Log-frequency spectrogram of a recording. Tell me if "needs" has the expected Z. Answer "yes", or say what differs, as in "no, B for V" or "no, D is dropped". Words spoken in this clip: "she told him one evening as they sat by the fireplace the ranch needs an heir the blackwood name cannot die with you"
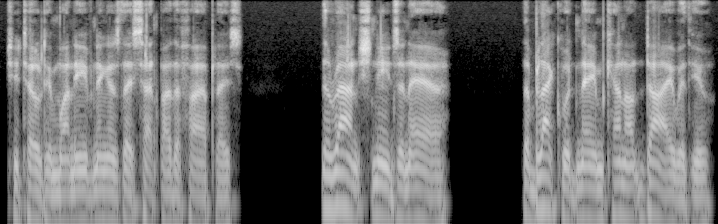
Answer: yes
